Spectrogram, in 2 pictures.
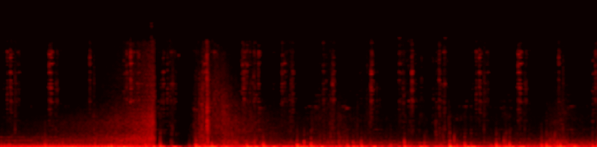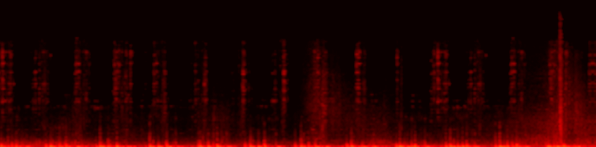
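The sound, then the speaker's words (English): A horse galloping, with rapid, steady hoofbeats drumming continuously at a fast pace from start to finish. “he kicked Stormor into a gallop, falling in behind Kriya. Cormac and Orin trailing close behind.”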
